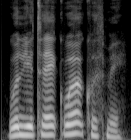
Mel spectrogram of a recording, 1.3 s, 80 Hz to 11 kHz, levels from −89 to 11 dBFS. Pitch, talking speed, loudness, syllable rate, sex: 200 Hz, 275 wpm, -16 LUFS, 5.2 syllables/s, female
